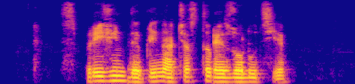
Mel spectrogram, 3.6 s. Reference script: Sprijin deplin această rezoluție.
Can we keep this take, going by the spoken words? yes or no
yes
